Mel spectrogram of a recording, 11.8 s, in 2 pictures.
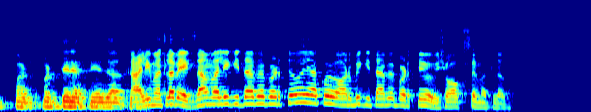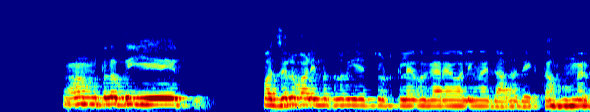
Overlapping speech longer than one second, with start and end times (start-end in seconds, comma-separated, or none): none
